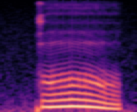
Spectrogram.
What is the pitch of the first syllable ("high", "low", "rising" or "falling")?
falling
